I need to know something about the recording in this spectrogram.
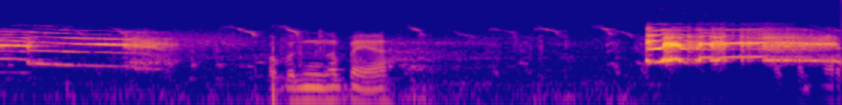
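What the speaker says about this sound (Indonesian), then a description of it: "Ada ayam bantam cocin, ayam kating, ada ayam polan walik, anak polan walik juga." Bantam Cochin and Polish chickens, including a young Polish frizzle and a Polish rooster, give loud clucks and crowing calls with short gaps of quiet, while a person talks briefly in between.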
